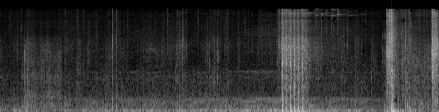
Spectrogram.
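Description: Bursts of automatic gunfire in a Warzone match on Rebirth Island, with a rapid stuttering volley mid-clip and another sharp burst near the end over a constant game background rumble.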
